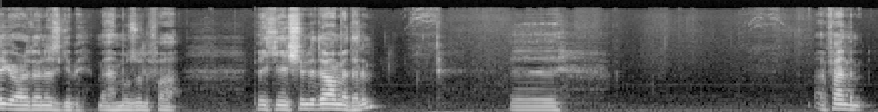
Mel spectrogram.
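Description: A middle-aged man speaks calmly and clearly into a close microphone, in short phrases with pauses.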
